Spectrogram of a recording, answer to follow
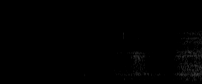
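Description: Near silence: quiet room tone, with a faint breath near the end.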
